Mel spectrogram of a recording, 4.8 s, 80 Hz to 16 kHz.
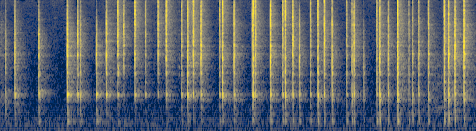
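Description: Long fingernails tap a small, hollow, empty, clear rigid plastic box held in the hand. The result is a rapid, uneven run of sharp, dry clicks with a bright, hollow tone around 1.1 kHz, each dying away almost instantly with no low-end body.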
